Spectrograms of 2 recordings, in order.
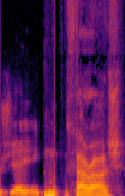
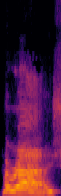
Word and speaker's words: Farage: I always mispronounce the name. Not Faber. Farage. Farrage, right?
